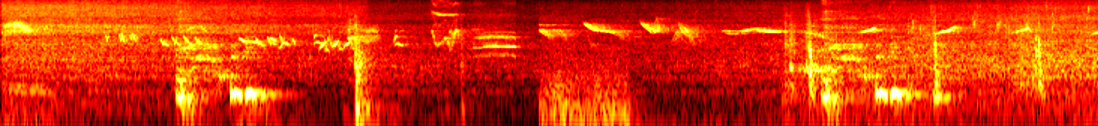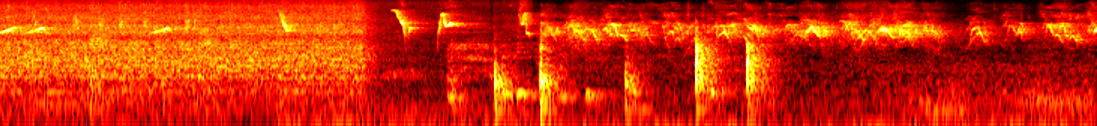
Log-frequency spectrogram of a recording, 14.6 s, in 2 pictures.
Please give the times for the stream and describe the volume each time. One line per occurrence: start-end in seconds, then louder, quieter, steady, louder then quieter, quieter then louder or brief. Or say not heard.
0.0-9.8 quieter then louder.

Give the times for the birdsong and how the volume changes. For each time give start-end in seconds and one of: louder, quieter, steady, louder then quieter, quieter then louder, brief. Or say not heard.
0.0-14.6 steady.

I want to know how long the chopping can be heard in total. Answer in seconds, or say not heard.
5 s.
